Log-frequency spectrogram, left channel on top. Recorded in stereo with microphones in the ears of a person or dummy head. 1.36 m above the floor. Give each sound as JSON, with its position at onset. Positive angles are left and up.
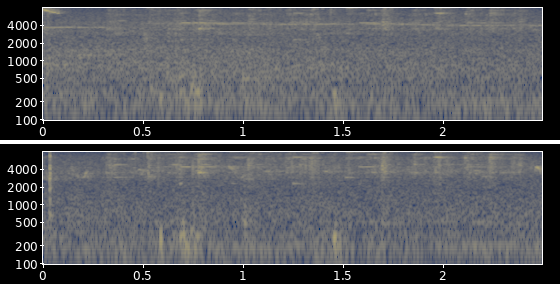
{"t": 0.3, "sound": "keys jangling", "side_deg": -35, "distance_m": 0.8}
